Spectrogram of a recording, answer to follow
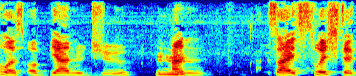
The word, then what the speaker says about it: Obianuju: Obianuju. No. I love that. That's a beautiful name. That's nice. See how you just pronounced it.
